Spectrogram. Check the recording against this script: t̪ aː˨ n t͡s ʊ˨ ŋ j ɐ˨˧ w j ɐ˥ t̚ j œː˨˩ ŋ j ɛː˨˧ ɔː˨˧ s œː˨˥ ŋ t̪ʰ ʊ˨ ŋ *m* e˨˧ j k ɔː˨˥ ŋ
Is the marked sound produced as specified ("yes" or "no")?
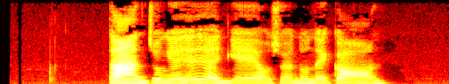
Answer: no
